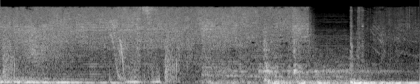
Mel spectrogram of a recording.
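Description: Loud explosion-like sound effect: a wide hiss with crackles and a low rumble that cuts off a little after three seconds, then a low thump near the end.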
